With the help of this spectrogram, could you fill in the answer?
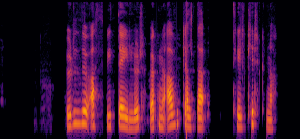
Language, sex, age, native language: Icelandic, female, 40-49, Icelandic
